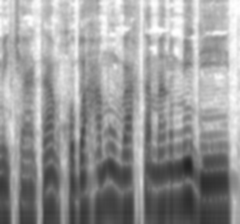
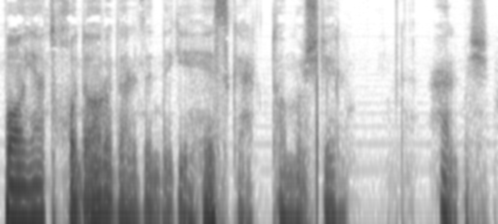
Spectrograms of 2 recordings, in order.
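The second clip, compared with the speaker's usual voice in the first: hushed, unvoiced closing thought; whisper; 5 dB quieter than usual. Real, not acted. Preacher whispers the lesson to mourners, hushed. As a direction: whisper it like a secret to the crowd.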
